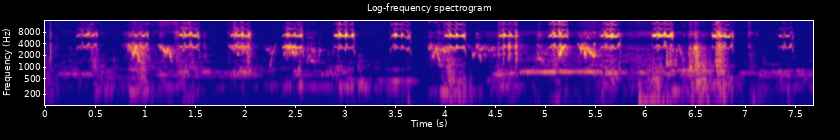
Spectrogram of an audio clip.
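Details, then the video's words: Baby budgerigar, a pet bird, chirping: harsh, raspy chirps repeated roughly twice a second throughout, each one broad and scratchy with a thin high edge. Faint rustling sounds fall in between. "budgie chirping sound"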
